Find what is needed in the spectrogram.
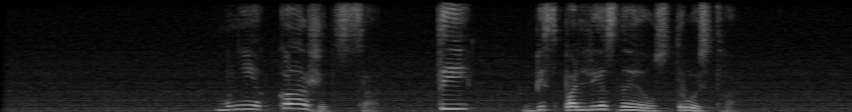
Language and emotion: Russian, angry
